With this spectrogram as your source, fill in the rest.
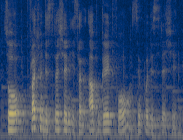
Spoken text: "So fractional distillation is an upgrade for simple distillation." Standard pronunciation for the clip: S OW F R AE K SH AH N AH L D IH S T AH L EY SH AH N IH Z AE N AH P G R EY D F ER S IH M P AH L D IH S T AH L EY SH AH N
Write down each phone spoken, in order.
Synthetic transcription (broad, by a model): S OW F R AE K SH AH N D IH S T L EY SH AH N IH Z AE N AH P G R EY D F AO S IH M P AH L D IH S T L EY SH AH N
